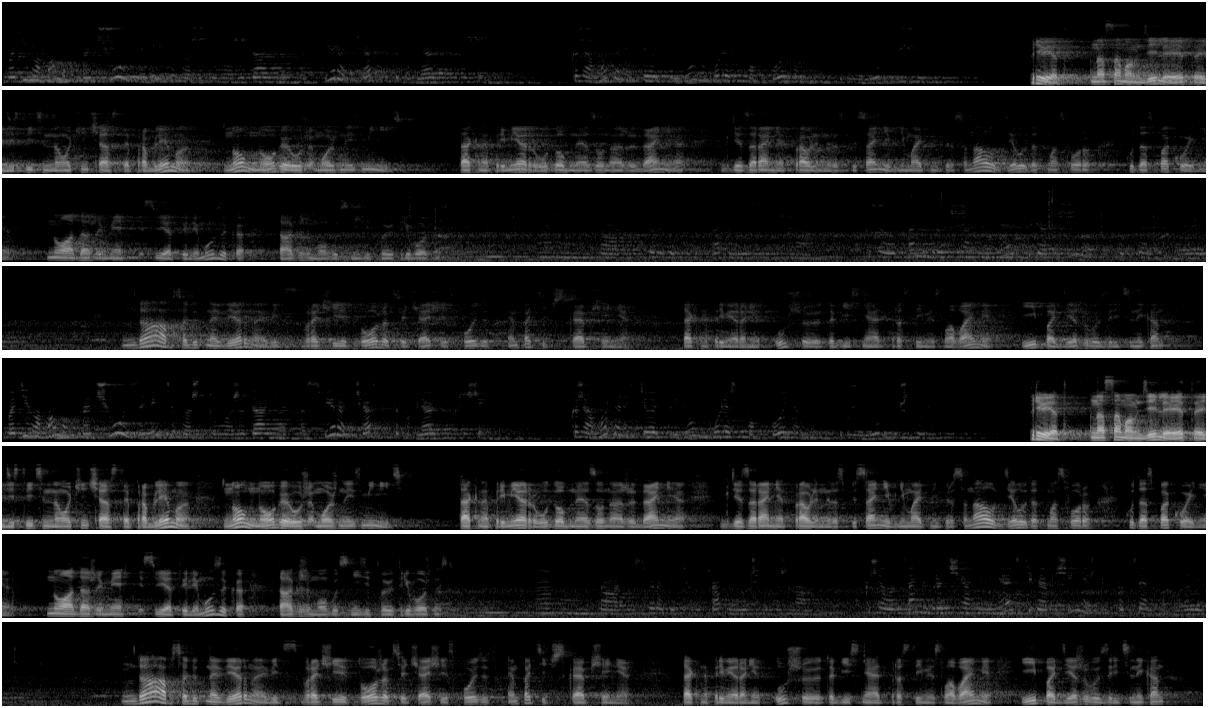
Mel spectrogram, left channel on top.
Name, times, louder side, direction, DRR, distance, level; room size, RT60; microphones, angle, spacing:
voice 1, 0.0-5.0 5.3-9.3 14.7-15.0 16.9-17.1 24.8-25.2 29.4-32.2 32.7-36.5 43.2-43.5, right 1 dB, 55° right, 4 dB, 3.3 m, -50 dB
voice 2, 10.3-16.1 16.6-24.2 24.5-28.5 37.3-47.7, right 4 dB, 85° right, 11 dB, 0.6 m, -33 dB
sound 1, 27.3-43.2, left 1 dB, 70° left, 3.4 m, -56 dB
24.5 x 19.0 x 8.5 m, 2.1 s
head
